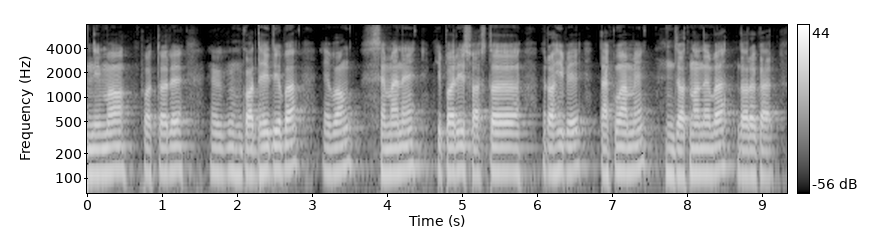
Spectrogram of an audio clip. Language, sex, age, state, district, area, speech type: Odia, male, 30-45, Odisha, Jajpur, rural, spontaneous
